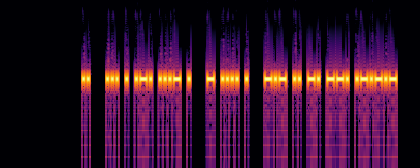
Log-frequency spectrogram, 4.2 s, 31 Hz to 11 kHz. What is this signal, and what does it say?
Morse code, heard as a keyed tone, about 50 wpm, 700 Hz. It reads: I SERVE THE KING.
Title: Sentences from Top 1000 Words - Review Part 2 - 50wpm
